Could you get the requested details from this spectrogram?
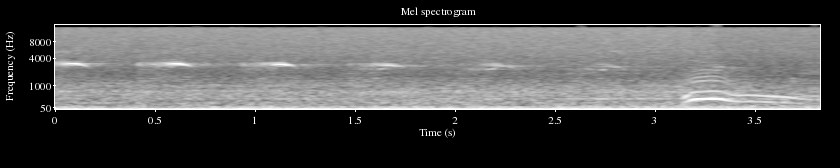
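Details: Eurasian eagle-owl in a white-tailed eagle's nest on 12 March 2019 at 18:26; a single rough, arching call near the end, preceded by a series of high thin whistles from another bird and constant low hum.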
